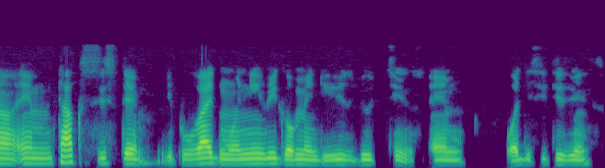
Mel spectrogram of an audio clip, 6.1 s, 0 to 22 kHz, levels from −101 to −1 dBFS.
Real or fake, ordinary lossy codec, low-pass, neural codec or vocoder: real; none; 7.2 kHz; none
